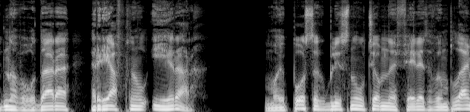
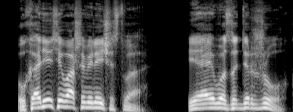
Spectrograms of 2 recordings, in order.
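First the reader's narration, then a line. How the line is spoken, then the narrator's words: Shout. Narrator (Russian): крикнул я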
